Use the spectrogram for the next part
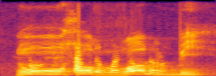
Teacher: ra tebal karena tasdid dan barokat fathah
